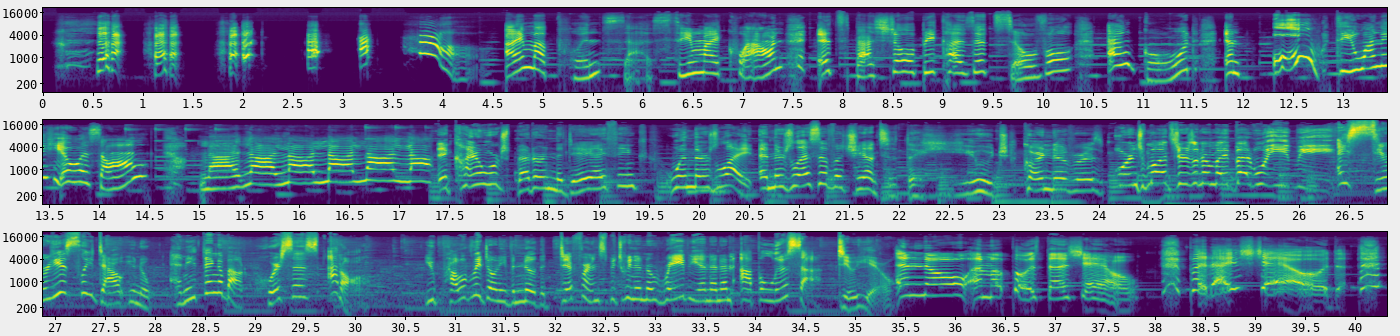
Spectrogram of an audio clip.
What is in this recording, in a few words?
Kids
